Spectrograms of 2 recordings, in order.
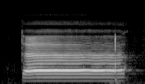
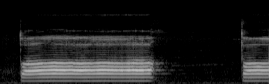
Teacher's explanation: زبان کی نوک اور اوپر کے دانتوں کی جڑ سے ادا ہوتے ہیں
